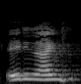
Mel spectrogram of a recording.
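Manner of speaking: ordinary talk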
